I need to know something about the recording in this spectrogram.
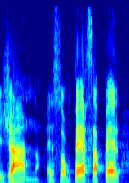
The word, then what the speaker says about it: Jeanne: You'll notice how you pronounce Jane. You say Jeanne.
